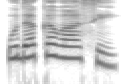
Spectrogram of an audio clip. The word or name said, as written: ಉದಕವಾಸಿ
